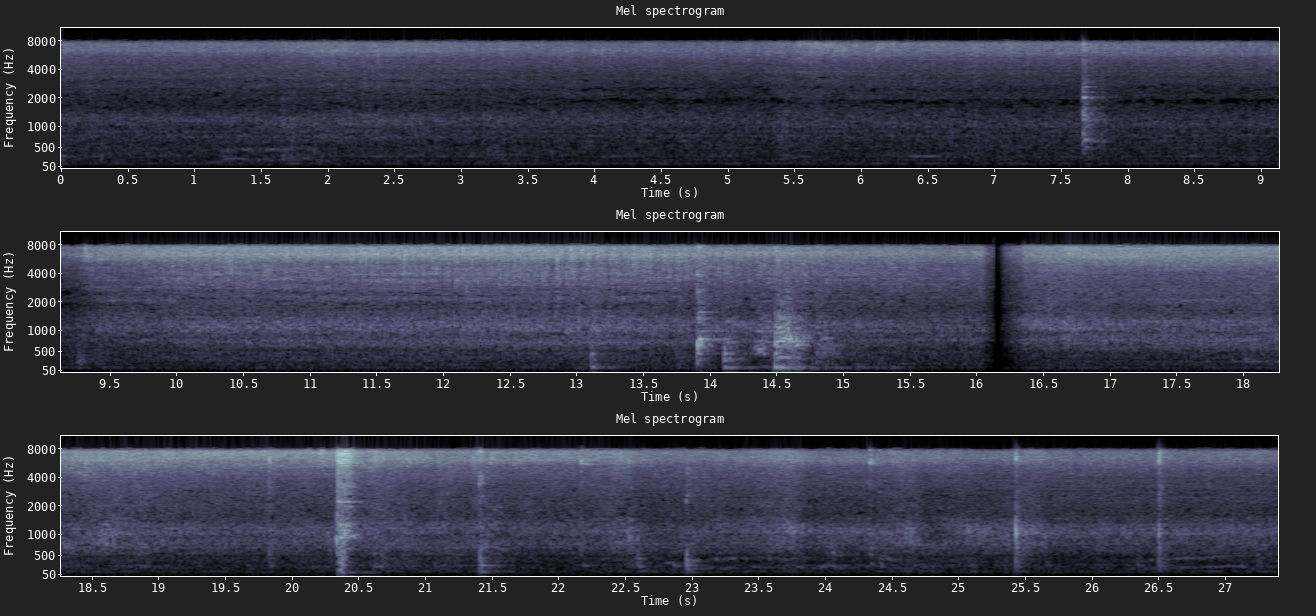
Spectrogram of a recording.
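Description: Chicken and spice masala sizzling in oil in a pan while being stirred and fried down (kosha), with a spatula scraping and knocking against the pan. The sizzle turns louder about a third of the way in, a few sharp knocks come around the middle, and the sound cuts out briefly just after them.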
